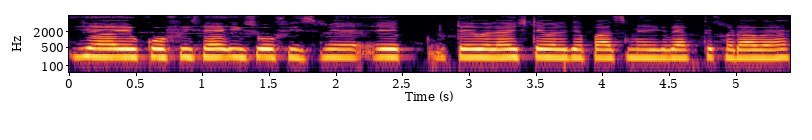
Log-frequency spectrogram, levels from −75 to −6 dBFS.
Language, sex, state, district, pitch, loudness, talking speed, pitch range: Hindi, female, Uttar Pradesh, Saharanpur, 215 Hz, -14 LUFS, 220 wpm, 210-220 Hz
